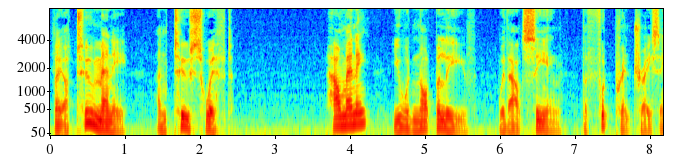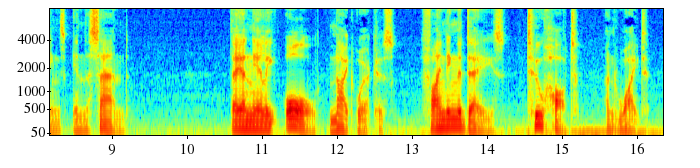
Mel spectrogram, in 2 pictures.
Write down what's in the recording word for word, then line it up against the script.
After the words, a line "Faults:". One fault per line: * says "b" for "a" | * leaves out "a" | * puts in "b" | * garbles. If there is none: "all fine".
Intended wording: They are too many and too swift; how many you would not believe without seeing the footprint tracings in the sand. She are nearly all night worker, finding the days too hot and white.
They are too many and too swift; how many you would not believe without seeing the footprint tracings in the sand. They are nearly all night workers, finding the days too hot and white.
Faults:
* says "They" for "She"
* says "workers" for "worker"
